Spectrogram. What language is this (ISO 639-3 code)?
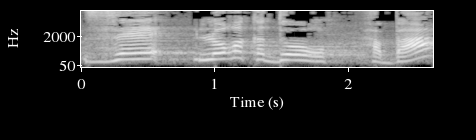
heb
